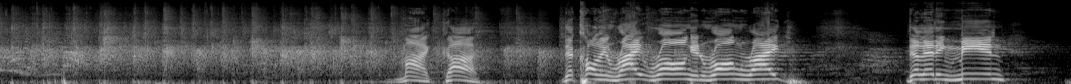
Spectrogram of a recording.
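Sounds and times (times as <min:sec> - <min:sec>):
audience clapping hands: 0:00.0 - 0:07.8
laughter: 0:02.2 - 0:09.6
speech: 0:04.0 - 0:04.9, 0:05.6 - 0:08.0, 0:09.1 - 0:10.2.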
